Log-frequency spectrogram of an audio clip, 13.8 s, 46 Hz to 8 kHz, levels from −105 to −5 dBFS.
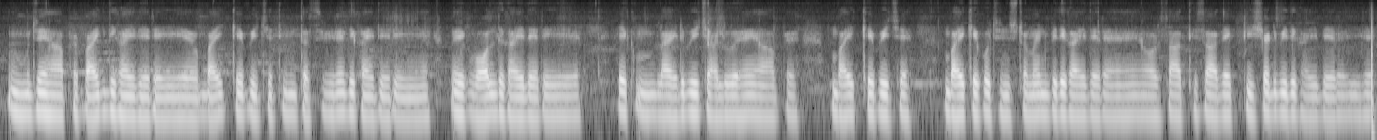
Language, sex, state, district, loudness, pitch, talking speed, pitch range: Hindi, male, Bihar, East Champaran, -24 LUFS, 120 Hz, 235 wpm, 120-130 Hz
